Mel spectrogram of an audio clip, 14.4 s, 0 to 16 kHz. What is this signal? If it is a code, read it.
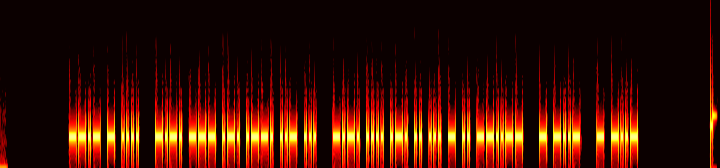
Morse code, heard as a keyed tone, about 25 wpm, 700 Hz. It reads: QTH CORPUS CHRISTI, TX TX
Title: Practice QSO - Exchange 1 - Beginning - 25wpm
